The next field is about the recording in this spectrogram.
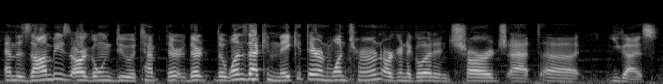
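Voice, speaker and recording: High, bright-voiced young man running the game. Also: fairly quick. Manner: rambling, many fillers and self-corrections. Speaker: game master. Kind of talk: running a tabletop game online.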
